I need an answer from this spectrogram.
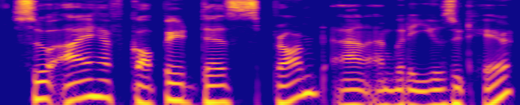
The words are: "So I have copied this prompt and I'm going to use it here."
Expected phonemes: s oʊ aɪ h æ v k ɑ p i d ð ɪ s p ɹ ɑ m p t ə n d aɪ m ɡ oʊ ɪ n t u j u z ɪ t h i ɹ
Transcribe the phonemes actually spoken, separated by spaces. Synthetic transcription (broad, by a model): s oʊ aɪ h æ v k ɑ p i d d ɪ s p ɹ ɑ m p t ə n d aɪ m ɡ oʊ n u j u z ɪ t h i ɹ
